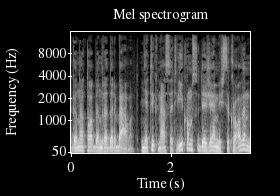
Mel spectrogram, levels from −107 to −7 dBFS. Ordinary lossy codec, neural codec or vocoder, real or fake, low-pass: MP3, 64 kbps; none; real; 14.4 kHz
